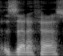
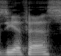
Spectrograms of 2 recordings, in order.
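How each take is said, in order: First: The letters are said in a non-American way. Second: The letters are said the American way.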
